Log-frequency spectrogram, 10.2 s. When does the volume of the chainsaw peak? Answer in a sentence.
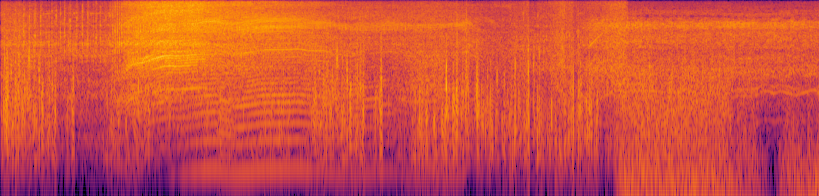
The loudest moment of the chainsaw is at 2 seconds.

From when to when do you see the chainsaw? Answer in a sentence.
You can hear the chainsaw from 0.0 to 10.2 s.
